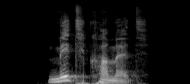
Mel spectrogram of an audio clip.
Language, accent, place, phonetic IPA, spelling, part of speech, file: German, Germany, Berlin, [ˈmɪtˌkɔmət], mitkommet, verb, De-mitkommet.ogg
- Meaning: second-person plural dependent subjunctive I of mitkommen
